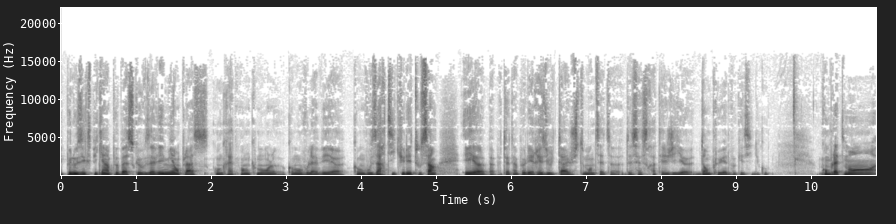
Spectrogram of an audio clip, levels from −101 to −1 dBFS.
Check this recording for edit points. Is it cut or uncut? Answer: uncut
